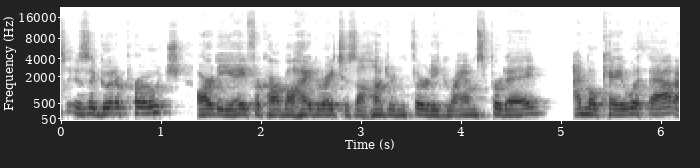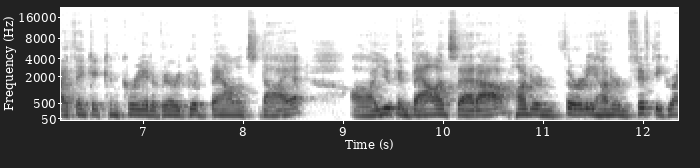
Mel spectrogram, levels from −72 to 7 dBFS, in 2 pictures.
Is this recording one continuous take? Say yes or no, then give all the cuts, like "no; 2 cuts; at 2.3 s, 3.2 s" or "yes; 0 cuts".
no; 1 cut; at 1.2 s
